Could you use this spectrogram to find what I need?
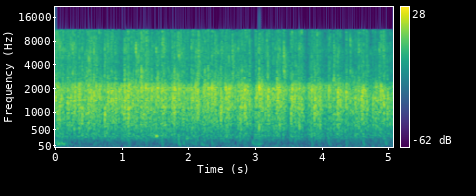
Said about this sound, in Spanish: quisiera que ustedes se dieran ese aplauso de todo corazón por ser un ente tan comprometido con la capacitación y particularmente ahora con la capacitación en materia de archivos. Muchas gracias y dense un aplauso porque es ustedes.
